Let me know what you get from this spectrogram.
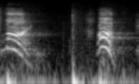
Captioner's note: thumps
